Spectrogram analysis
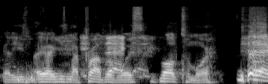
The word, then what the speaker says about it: Baltimore: Baltimore. Yeah, I gotta say the T. I don't even think people in America say it properly with a T.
